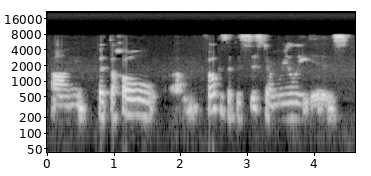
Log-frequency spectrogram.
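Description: Older woman, New York accent, husky voice, measured interview answers. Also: mid-range voice, animated. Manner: measured, frequent ums, explanatory. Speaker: vestibular researcher and therapist. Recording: dull lo-fi audio.

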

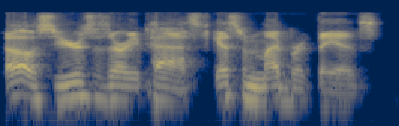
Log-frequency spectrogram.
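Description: A man's voice: medium pitch, fairly quick, bright, forceful tone, low-quality recording. A man in his forties hosting a casual hobby podcast from home, a bit stuffy-nosed, talking in a loose, rambling way. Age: 40s. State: stuffy nose. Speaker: podcast host. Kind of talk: casual chat.

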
